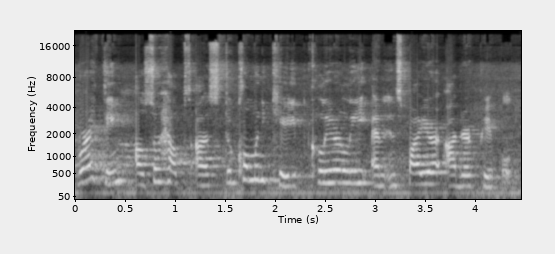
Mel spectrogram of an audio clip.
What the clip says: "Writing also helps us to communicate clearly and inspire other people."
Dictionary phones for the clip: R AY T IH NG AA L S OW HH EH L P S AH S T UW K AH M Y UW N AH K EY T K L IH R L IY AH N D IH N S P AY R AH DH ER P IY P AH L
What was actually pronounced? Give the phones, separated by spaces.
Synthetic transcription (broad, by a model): R AY T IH NG AA L S OW HH EH L P S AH S T UW K AH M Y UW N AH K EY T K L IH R L IY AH N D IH N S P AY R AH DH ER P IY P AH L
